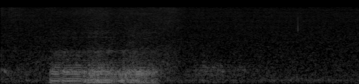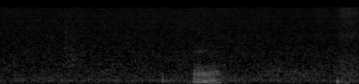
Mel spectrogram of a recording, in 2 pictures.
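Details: Crazy snoring: two loud, rough, rattling snores a few seconds apart, the first long and buzzing, the second short, with quiet breathing between.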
